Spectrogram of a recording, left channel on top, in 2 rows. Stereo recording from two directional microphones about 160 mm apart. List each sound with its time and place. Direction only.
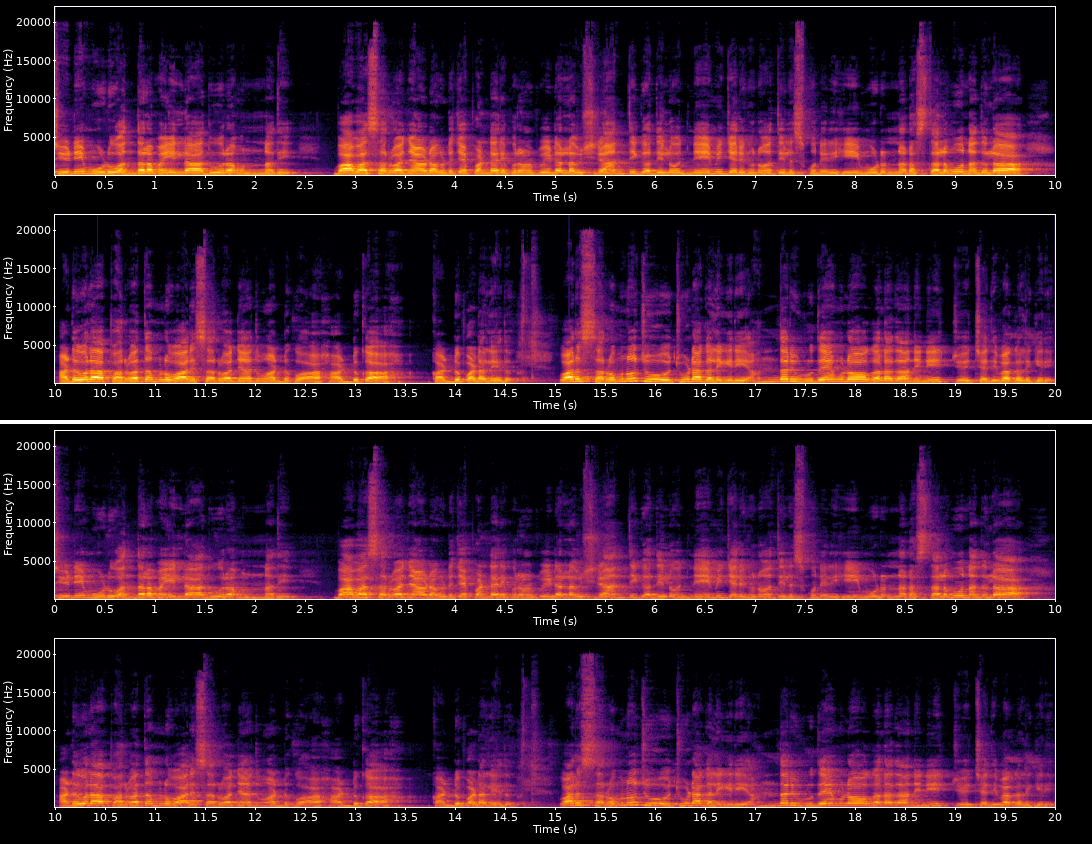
0.0 s a woman's voice: 35° left (ahead or behind)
